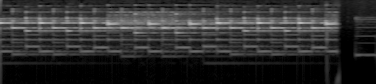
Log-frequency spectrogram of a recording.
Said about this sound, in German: Ich rufe jetzt mal bei mir zu Hause an, auf dem anderen Festnetztelefon. Da wird jetzt wahrscheinlich auch gleich im Hintergrund noch das Telefon aus dem Wohnzimmer bimmeln. Schauen wir mal.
